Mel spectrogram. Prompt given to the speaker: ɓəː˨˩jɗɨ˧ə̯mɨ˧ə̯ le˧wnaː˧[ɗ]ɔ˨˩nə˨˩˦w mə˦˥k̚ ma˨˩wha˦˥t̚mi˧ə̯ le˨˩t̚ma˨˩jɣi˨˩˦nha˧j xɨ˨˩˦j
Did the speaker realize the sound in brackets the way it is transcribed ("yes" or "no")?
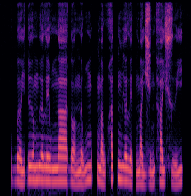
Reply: yes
